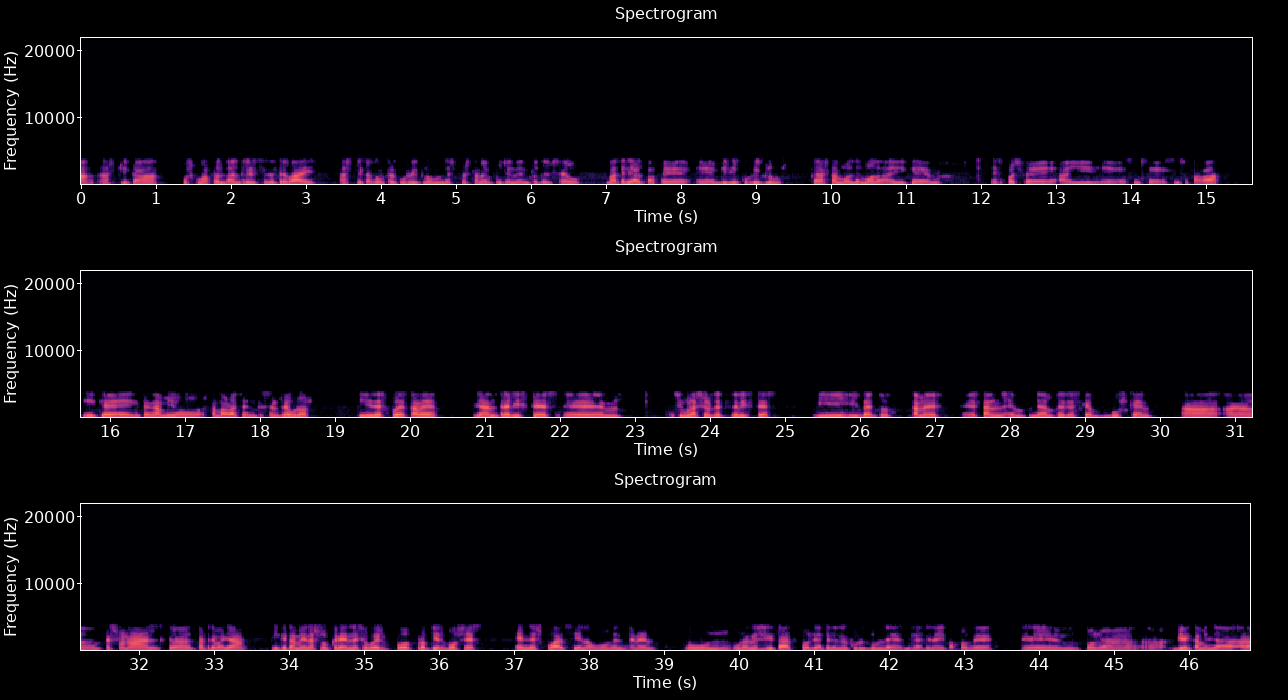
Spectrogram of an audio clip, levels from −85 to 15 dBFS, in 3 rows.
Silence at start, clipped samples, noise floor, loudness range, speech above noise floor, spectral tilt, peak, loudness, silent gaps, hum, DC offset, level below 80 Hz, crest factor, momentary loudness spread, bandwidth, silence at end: 0 s; under 0.1%; -76 dBFS; 6 LU; 52 dB; -10.5 dB/octave; -4 dBFS; -25 LUFS; none; none; under 0.1%; -64 dBFS; 20 dB; 12 LU; 4 kHz; 0 s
